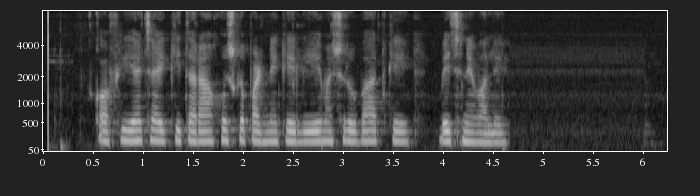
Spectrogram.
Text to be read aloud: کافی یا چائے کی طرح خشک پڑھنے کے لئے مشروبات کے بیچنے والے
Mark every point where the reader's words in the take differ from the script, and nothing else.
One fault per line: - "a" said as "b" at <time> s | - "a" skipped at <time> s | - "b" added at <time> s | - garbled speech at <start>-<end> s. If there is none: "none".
none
